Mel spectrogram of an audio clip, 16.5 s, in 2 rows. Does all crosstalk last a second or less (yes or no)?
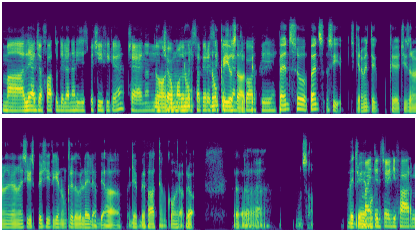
no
